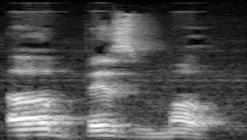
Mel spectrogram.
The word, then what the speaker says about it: abysmal: Finally, we have the powerful adjective abysmal, pronounced abysmal.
